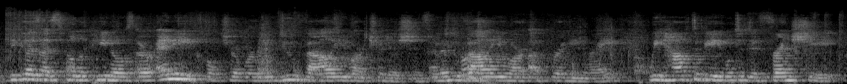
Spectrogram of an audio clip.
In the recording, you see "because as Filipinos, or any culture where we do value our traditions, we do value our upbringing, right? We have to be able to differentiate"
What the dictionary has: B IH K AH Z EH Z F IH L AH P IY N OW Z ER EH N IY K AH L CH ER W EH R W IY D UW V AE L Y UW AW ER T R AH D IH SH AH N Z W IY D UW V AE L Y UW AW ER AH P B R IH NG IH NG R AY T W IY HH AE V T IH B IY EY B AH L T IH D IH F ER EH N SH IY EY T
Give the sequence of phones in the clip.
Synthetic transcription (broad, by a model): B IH K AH Z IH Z F IH L AH P IY N OW Z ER EH N IY K AH L CH ER W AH R W IY D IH V AE L Y UW AW ER T R AH D IH SH AH N Z W IY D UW V AE L Y UW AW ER AH P B R IH NG IH NG R AY T W IY HH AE F T IH B IY EY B L T IH D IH F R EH N SH IY EY T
